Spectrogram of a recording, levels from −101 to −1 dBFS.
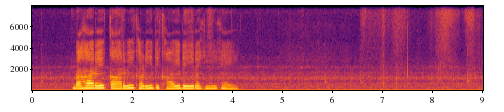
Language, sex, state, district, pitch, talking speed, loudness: Hindi, female, Rajasthan, Jaipur, 205 Hz, 60 wpm, -14 LUFS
